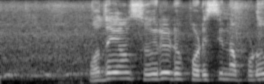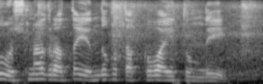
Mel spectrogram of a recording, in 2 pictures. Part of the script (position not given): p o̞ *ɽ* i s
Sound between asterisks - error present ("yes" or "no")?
no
